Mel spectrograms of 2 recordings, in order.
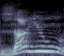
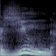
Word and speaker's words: Zhiyun: you know this company is it czar you or Zune I've heard it pronounced both ways I like Zune it's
